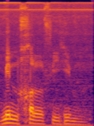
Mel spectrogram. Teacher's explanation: Kemudian min khalfihim, nun mati bertemu dengan kho, itu adalah hukumnya adalah izhar. Nah, nun mati bertemu dengan kho dinyatakan bunyi minnya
